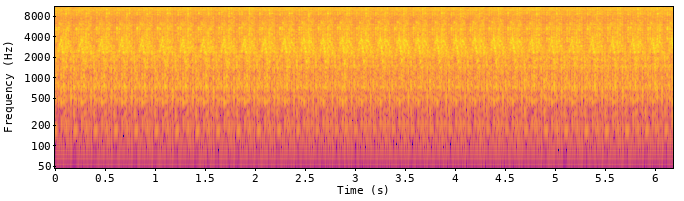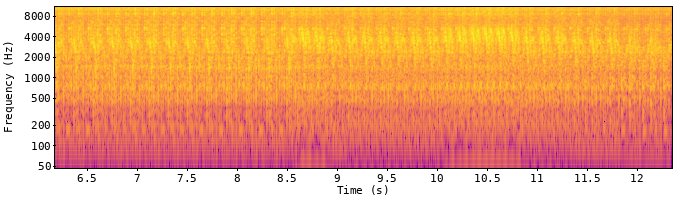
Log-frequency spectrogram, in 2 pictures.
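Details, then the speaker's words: 3D-printed ASA plastic 412cc V8 engine, before oil added to intake: fast even clattery rattle with harsh dry buzz; owner suspects it needs lubrication, earlier PLA version seized from melted crank bearings. "All right, it definitely sounds like something needs to be lubricated, maybe. I am not sure."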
